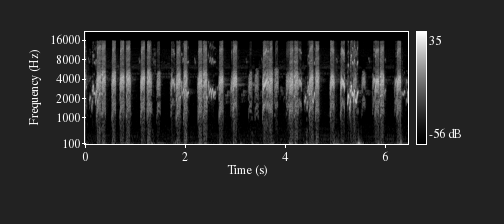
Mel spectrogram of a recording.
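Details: Sooty-headed bulbul calling as a lure for other bulbuls: bright clipped chirps in irregular pairs and triplets, occasional bubbly warbled phrase, short clean gaps between bursts.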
